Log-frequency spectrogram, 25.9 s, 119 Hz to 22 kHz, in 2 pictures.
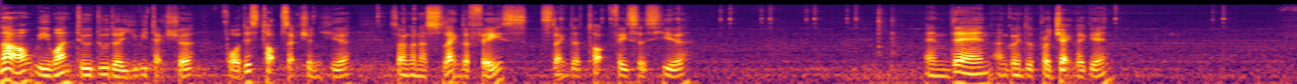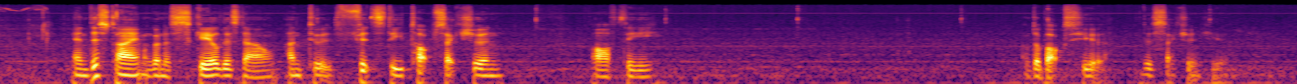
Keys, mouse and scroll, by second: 4.1-4.7 scroll down 1, 6.1-11.4 scroll up 1, 14.5 scroll down 1, 16.0 scroll up 1, 19.7-21.7 scroll down 1, 21.7 right click, 22.6 click, 24.1 shift+click, 24.6 shift+click, 25.3 shift+click, 25.8 shift+click.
